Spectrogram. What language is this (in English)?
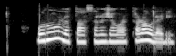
Pashto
